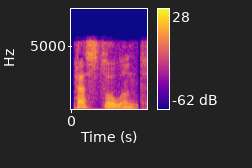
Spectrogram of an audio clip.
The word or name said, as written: pestilent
